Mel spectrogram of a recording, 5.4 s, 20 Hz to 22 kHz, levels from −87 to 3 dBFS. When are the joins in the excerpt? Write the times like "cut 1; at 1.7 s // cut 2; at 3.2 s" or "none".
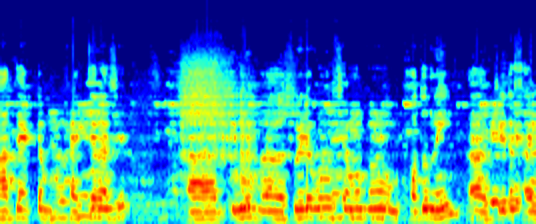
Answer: none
